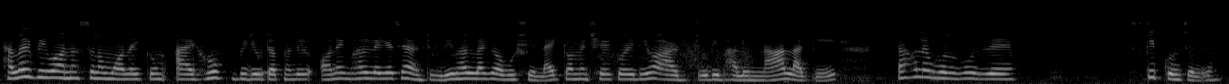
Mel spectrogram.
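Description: A woman's voice: fairly high pitch, fairly quick, warm tone, slight background noise. A woman delivering narration and dialogue for a cartoon. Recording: dull, lo-fi sound.

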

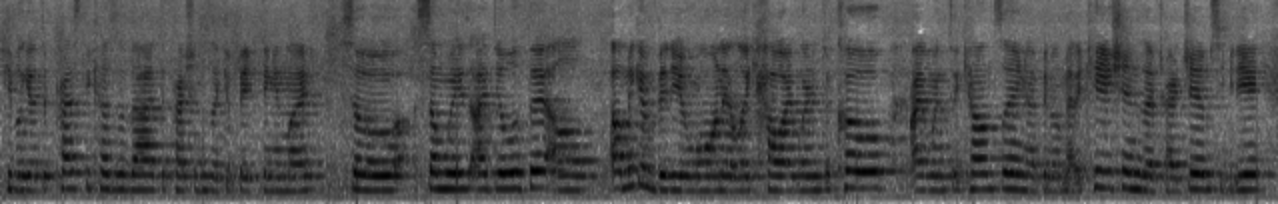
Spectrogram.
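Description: Deep-voiced young woman, flat and chatty. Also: normal speed, few pauses. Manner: chatty, frank, lots of "like" fillers. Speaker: fitness vlogger. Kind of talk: casual Q&A vlog. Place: living room, seated on a sofa. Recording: echoey room with faint hiss.

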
